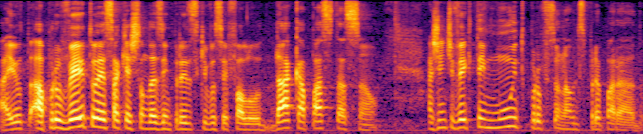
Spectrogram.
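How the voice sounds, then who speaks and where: A man speaks fairly quickly. His recording is very clean, and the background is silent. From Paraíba, Brazil. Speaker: artist and entrepreneur. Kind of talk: TV interview.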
